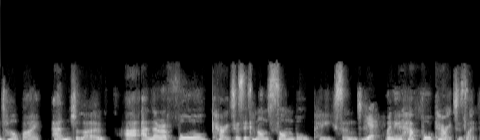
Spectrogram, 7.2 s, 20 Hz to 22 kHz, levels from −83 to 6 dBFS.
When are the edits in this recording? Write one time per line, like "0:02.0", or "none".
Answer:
0:01.7
0:03.7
